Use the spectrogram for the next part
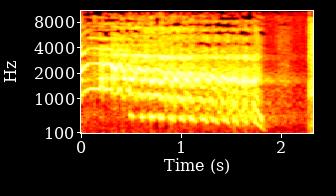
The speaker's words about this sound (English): Here's Henry the horse.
